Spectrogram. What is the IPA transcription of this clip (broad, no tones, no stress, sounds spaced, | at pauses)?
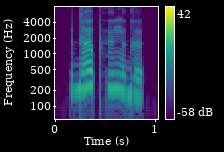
d ɜ pʰ y ŋ ø ɡ ø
